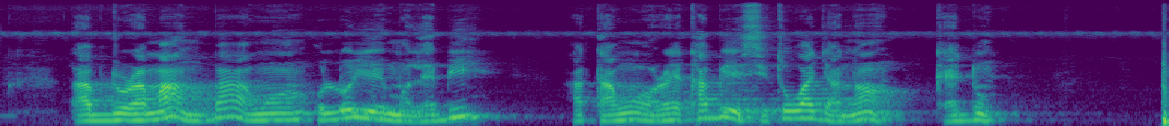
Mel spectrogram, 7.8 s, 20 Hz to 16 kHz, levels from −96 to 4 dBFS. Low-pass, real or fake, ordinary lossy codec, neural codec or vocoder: 14.4 kHz; real; none; none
